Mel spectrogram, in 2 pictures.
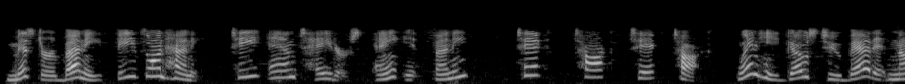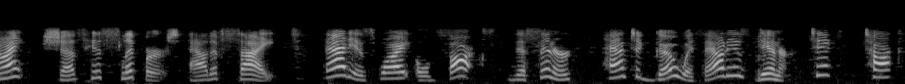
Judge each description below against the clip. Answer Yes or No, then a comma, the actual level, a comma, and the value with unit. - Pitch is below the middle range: No, very high, 285 Hz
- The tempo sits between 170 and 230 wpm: No, average, 140 wpm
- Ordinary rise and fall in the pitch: No, wide, 7.3 semitones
